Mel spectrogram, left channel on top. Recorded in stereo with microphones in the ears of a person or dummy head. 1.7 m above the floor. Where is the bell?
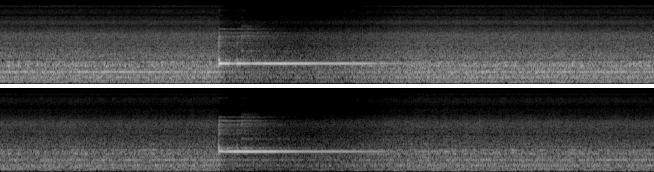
10° left (ahead or behind), 0.6 m.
